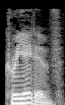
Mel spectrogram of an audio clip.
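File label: "creative", American English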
